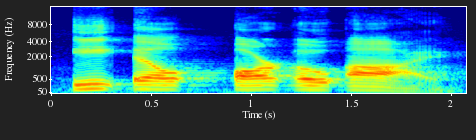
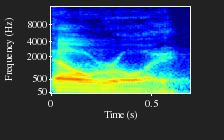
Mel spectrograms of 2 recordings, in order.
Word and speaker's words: El Roi: I really want it to be Elroy, because it just seems like it would be great, wouldn't it? In my mind, when I read it, I go, she calls God Elroy. It's literally pronounced El Roi, but it's in the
